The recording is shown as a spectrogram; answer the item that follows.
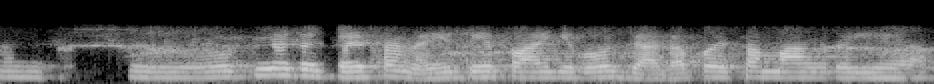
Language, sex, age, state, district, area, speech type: Hindi, female, 60+, Uttar Pradesh, Ayodhya, rural, conversation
